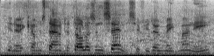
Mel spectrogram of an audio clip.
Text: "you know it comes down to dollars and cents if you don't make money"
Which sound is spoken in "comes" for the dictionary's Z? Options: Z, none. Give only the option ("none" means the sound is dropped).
Z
